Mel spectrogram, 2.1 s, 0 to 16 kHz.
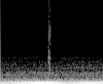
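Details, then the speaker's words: Saab 9-3 after replacing ignition coils (recent new plugs) for misfire codes, idle shaking, flashing check engine and power loss: smooth even idle, no stumbling or heavy rattling as before, check engine light off. "check engines zgasł [Aplauz] i nie słychać takiego mega terkotania jak wcześniej"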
